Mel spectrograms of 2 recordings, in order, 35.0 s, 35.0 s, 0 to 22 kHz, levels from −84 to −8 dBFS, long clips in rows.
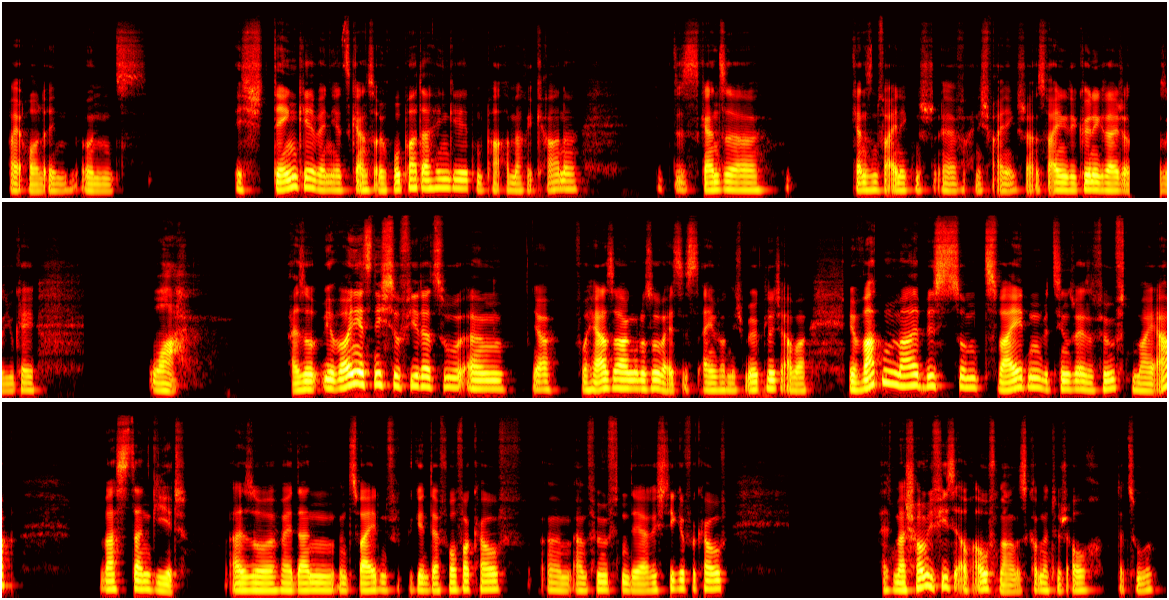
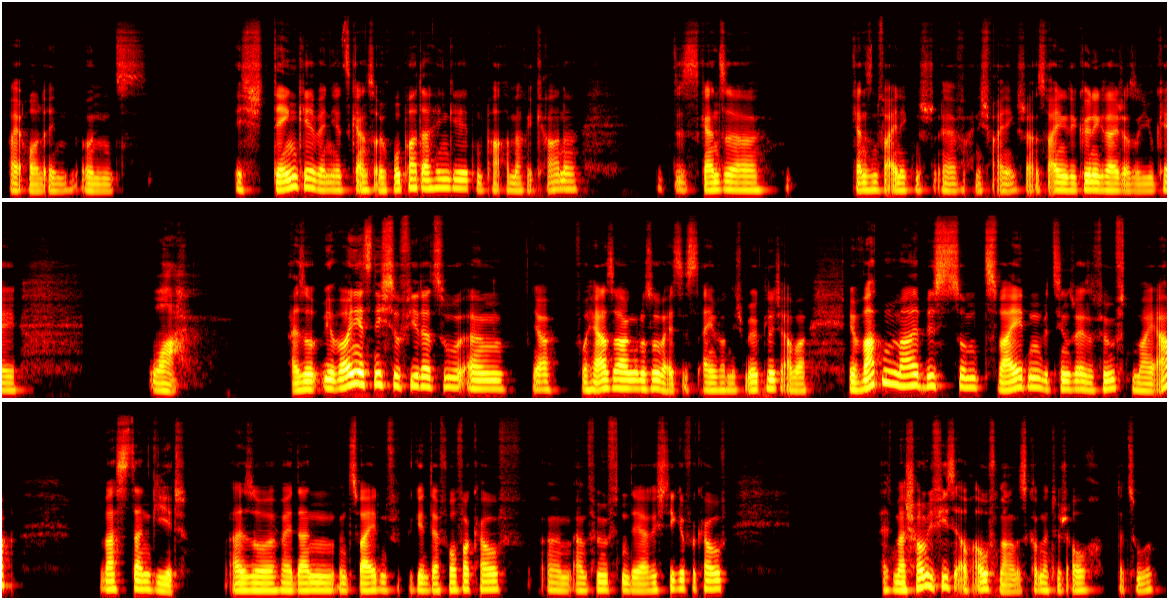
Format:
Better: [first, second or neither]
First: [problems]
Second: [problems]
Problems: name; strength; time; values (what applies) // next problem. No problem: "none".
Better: second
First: audio freezing; at 11 s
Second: none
